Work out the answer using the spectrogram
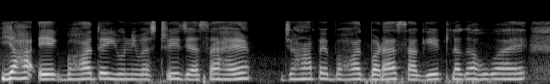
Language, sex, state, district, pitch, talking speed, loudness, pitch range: Hindi, female, Uttar Pradesh, Lucknow, 245 Hz, 175 wpm, -19 LUFS, 235-255 Hz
